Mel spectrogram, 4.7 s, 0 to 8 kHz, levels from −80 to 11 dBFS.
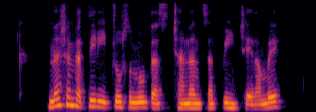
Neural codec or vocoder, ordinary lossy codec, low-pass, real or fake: codec, 16 kHz, 2 kbps, X-Codec, HuBERT features, trained on LibriSpeech; Opus, 32 kbps; 7.2 kHz; fake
